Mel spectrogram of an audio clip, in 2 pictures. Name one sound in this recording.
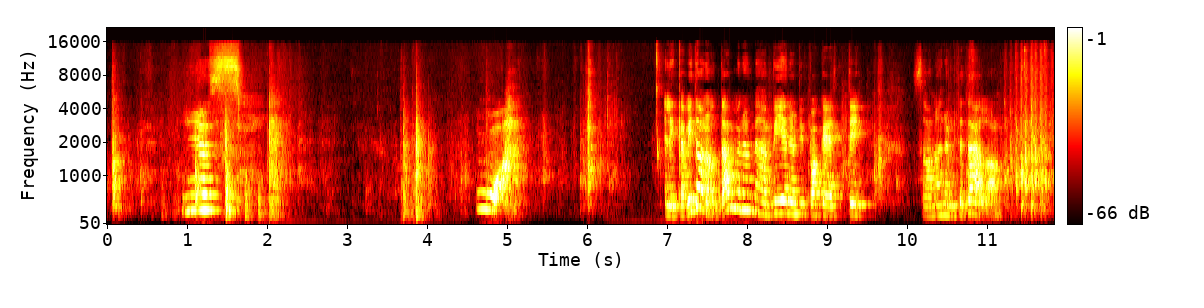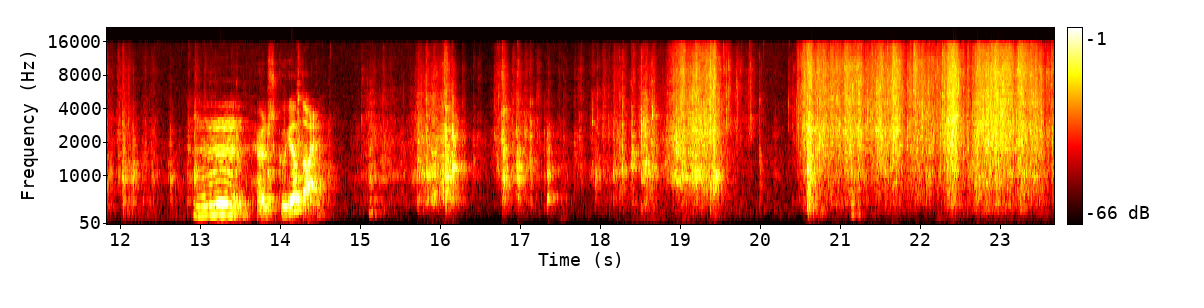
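Paper and cardboard rustle as a box is unwrapped.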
